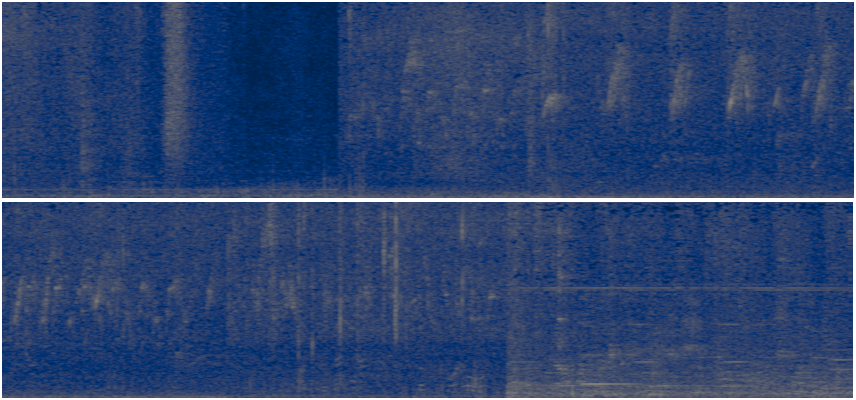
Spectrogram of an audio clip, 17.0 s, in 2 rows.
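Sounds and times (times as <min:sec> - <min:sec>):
low outdoor rumble: 0:00.0 - 0:17.0
small birds chirping: 0:03.4 - 0:13.6.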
